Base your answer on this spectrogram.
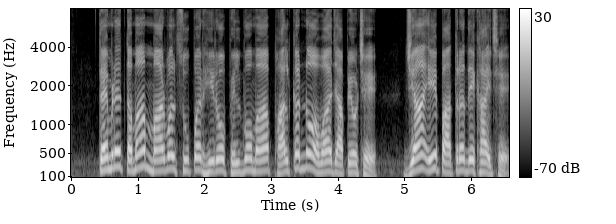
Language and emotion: Gujarati, neutral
